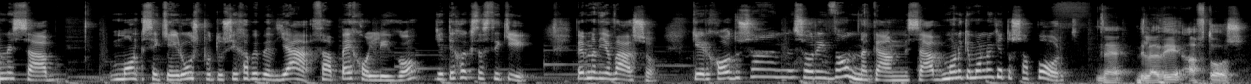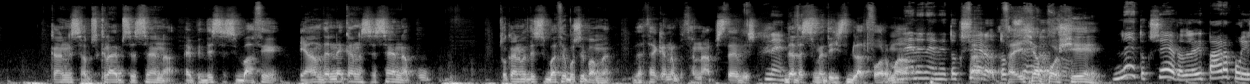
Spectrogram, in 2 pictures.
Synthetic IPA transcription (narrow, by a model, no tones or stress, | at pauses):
nesɐb | mo̞se̞ce̞ɾusput̪usixɐpipe̞ðʝɐθɐpe̞xo̞liɣo̞ʝɐt̪iexoeksɐst̪ici | pɾe̞pinɐðʝɐvɐso̞ | ceːɾxo̞d̪usɐnso̞ɾiðo̞nːɐkɐnune̞sɐbmo̞noce̞mo̞no̞ʝɐt̪o̞sɐpo̞ɾt̪ne̞ðilɐðiʔɐft̪o̞skɐnisɐbskɾɐjbse̞se̞nɐ̰e̞piðisesimbɐθieɐnðe̞ne̞kɐnese̞se̞nɐput̪o̞kɐnimeðisimbɐθioposipɐme̞ðeθɐekɐnepuθenɐ̰pi̥st̪e̞visneðeθɐsime̞t̪içist̪iblɐt̪fo̞ɾmɐenenenet̪o̞kseɾot̪oθɐiçeɐpo̞çine̞t̪o̞kse̞ɾo̞ðilɐðipɐɾɐpo̞li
